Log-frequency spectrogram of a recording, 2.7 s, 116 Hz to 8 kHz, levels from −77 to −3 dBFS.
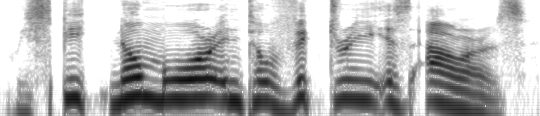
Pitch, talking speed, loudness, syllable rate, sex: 185 Hz, 180 wpm, -17 LUFS, 4.6 syllables/s, male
